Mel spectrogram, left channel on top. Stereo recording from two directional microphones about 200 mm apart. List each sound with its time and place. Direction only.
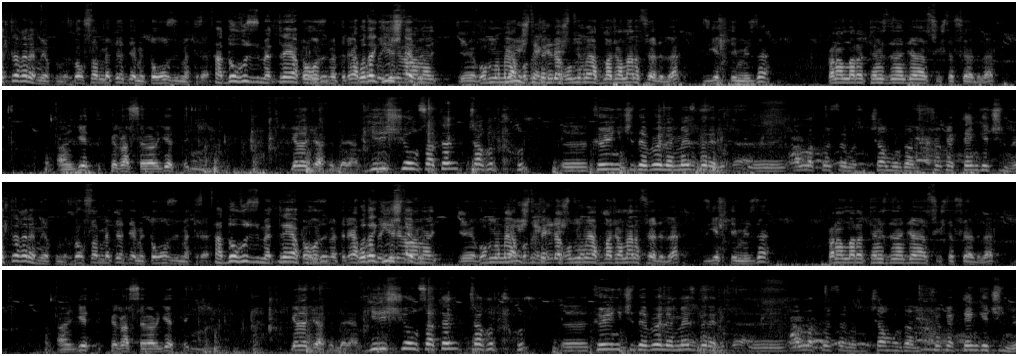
0.1 s speech: centre (ahead or behind)
0.7 s speech: 15° left (ahead or behind)
2.0 s speech: 5° right (ahead or behind)
3.0 s speech: 15° left (ahead or behind)
3.6 s speech: 5° right (ahead or behind)
4.1 s speech: 10° left (ahead or behind)
5.1 s speech: 40° left (ahead or behind)
5.6 s speech: 15° left (ahead or behind)
13.0 s speech: 10° left (ahead or behind)
13.8 s speech: 5° right (ahead or behind)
